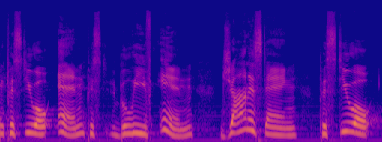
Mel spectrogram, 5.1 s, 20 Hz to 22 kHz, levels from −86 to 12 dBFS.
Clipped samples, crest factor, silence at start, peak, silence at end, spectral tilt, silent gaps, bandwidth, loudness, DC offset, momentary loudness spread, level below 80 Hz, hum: under 0.1%; 18 dB; 0 s; -12 dBFS; 0.1 s; -6 dB/octave; none; 16.5 kHz; -31 LUFS; under 0.1%; 12 LU; -62 dBFS; none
